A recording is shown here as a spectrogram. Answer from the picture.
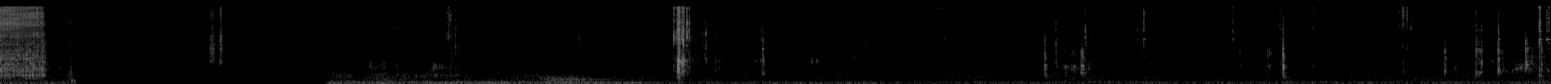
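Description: Scattered sharp clicks and small plastic snaps of hands working electrical connectors and plastic covers on an engine, with one loud click about seven seconds in. Near the start the sound drops out completely for about two seconds.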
